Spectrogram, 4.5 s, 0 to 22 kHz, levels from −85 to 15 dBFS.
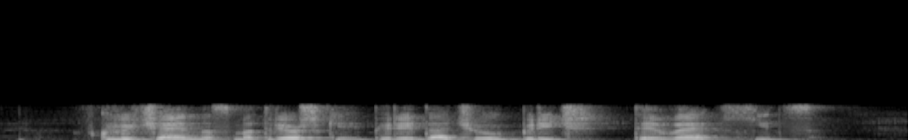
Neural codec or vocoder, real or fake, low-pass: codec, 16 kHz in and 24 kHz out, 1 kbps, XY-Tokenizer; fake; 5.4 kHz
